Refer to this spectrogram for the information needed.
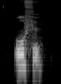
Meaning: fire! (A cry of distress indicating that something is on fire)
- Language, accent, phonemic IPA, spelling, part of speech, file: French, France, /o fø/, au feu, interjection, LL-Q150 (fra)-au feu.wav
